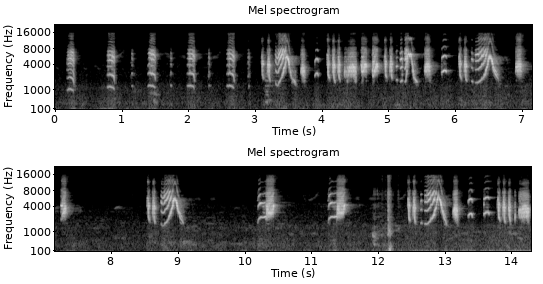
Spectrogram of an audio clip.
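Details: Long-tailed shrike song meant to coax silent shrikes into singing: widely spaced thin high notes that build into bursts of varied, sweeping whistles and chatter, with pauses between phrases and a dense twittering finish.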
